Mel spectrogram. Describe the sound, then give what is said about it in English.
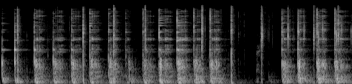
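Rapid, crackly taps and clicks of an egg's shell being cracked, a light gray-bluish shell with darker spots. Many sharp, fairly faint clicks come in quick succession with a brief pause near the end. “The outside of the egg, I would say, is like this light gray bluish hue with some darker spots. So I'm gonna crack mine.”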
